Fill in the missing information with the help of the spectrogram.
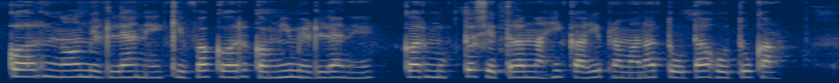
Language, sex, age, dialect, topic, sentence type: Marathi, female, 18-24, Varhadi, banking, statement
